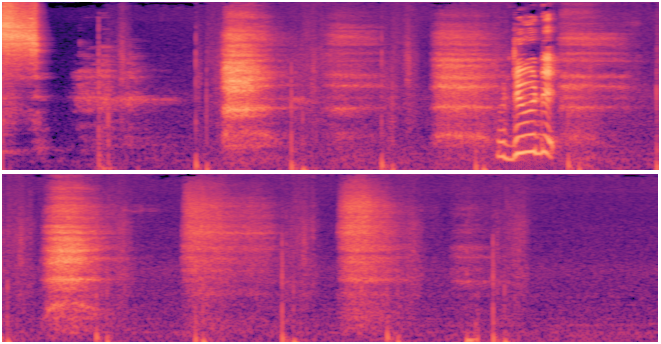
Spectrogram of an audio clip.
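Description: A man pants heavily, out of breath.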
